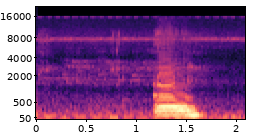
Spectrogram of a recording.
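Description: Mostly a pause in a man's speech, with one drawn-out spoken word a little after a second in. A steady high-pitched whine and a low hum run underneath.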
